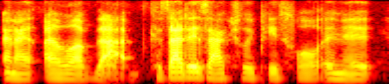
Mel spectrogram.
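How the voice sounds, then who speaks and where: A woman's voice: rumbling low, steady tone, fast talker, no echo, studio quality. A woman hosting an interview in a casual, chatty way, laughing easily and restarting her sentences as she talks. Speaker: podcast host.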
